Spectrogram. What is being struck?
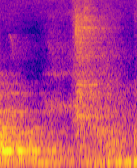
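Nothing is struck.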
